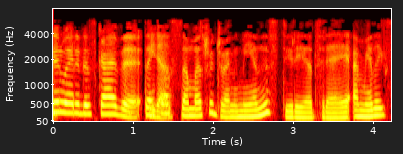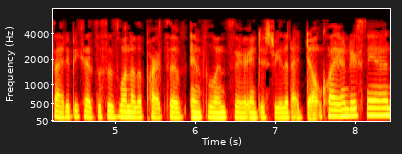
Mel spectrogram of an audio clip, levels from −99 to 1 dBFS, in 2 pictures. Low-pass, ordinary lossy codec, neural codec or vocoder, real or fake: 7.2 kHz; MP3, 24 kbps; none; real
